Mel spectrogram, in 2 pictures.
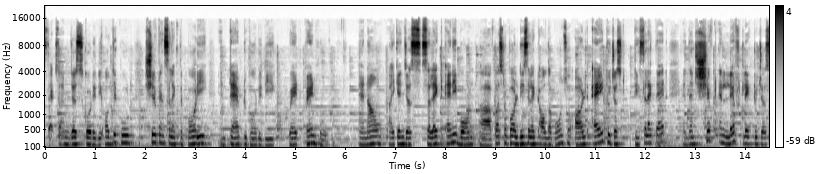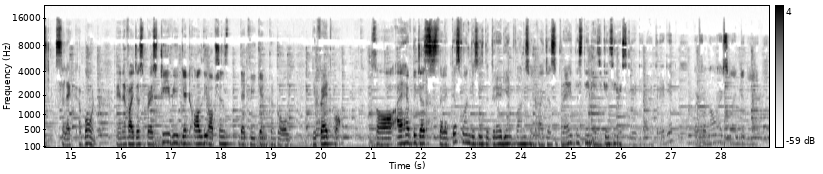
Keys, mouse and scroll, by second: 2.2 Tab, 2.5 shift+click, 3.1 Tab, 4.4 Tab, 5.2 Tab, 10.4 Tab, 10.9 alt+a, 11.7 scroll up 1, 12.0 shift+middle click, 13.4 shift+click, 14.6 shift+middle click, 16.7 t, 22.9-25.7 drag, 24.3-25.5 drag, 25.7-27.0 scroll down 2, 27.8 scroll up 1.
